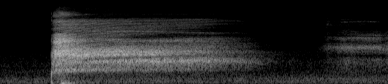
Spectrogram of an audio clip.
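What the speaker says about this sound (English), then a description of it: "on that exhale, push the breath out, make it a little more audible" A single forceful, audible exhale during a yoga breathing exercise, a close breathy rush that starts abruptly and fades over about two seconds, followed by a softer breath.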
